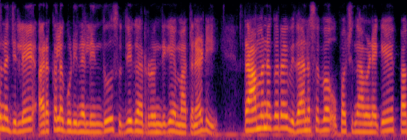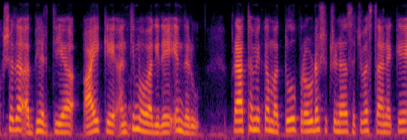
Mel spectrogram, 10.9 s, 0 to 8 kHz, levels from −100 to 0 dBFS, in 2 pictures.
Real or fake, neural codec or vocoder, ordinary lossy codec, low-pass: real; none; Opus, 16 kbps; 7.2 kHz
